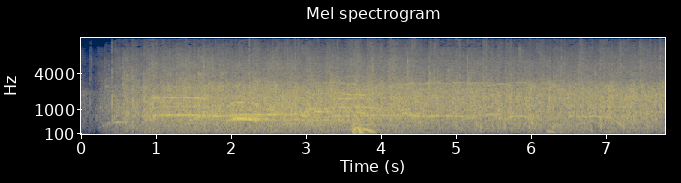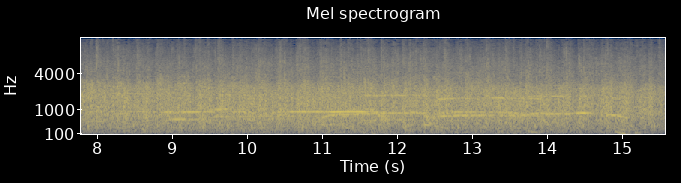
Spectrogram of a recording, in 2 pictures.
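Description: Audience applause at the 2020 vice presidential debate as Kamala Harris and Mike Pence are introduced: sustained, even clapping that swells in the first two seconds and holds steady for about fifteen seconds.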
